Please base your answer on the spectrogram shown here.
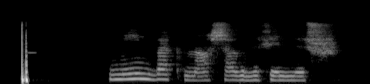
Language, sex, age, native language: Icelandic, male, 8, Icelandic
